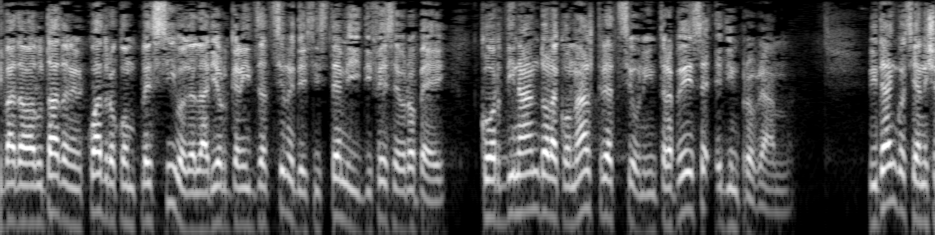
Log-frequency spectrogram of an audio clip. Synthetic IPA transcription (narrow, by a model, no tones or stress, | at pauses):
ivaːd̪avalut̪aːt̪anelkwaːd̪ɾokomplesːiːvod̪elːaɾiorɡanid̪zːat̪sːjoːned̪ejsist̪ɛːmid̪id̪ifeːsaewɾopɛːi | koːrd̪inand̪olakonalt̪ɾeat̪sːjoːniːnt̪ɾapɾɛːzeʔed̪impɾoɡɾa̰mːa | rit̪ɛŋɡosianet͡ʃ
